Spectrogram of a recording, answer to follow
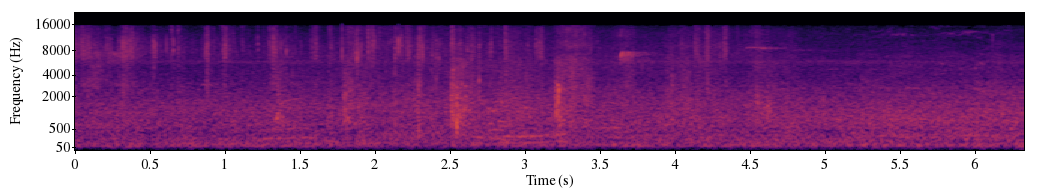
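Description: Light footsteps on dry leaves, twigs and dirt: a scatter of soft crunches and clicks, a few sharper ones in the middle, over a low outdoor background.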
